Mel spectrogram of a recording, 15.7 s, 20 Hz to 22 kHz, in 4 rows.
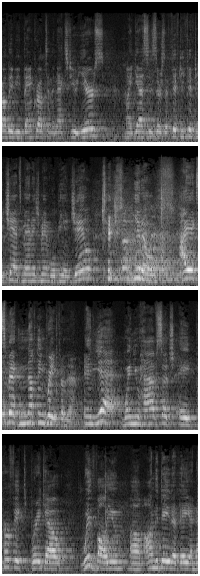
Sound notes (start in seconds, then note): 5.8 crowd laughs; 5.9 speaker chuckles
